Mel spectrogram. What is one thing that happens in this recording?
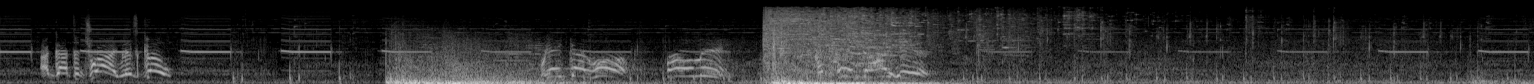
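An alarm beeps at even intervals.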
